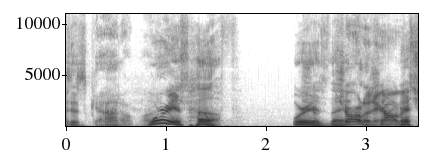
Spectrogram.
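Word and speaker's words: Hough: and if you look up in a dictionary, it gives you both pronunciation, but obviously they've always went by Huff.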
